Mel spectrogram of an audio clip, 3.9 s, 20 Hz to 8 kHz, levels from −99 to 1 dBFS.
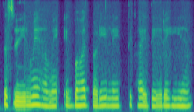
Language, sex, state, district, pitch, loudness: Hindi, female, Uttar Pradesh, Lalitpur, 195 Hz, -14 LUFS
